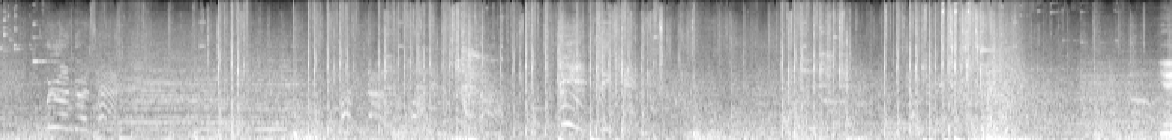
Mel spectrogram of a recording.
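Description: Sustained gunfire rattles through a firefight in Rise of the Tomb Raider, dense bursts of automatic fire and single shots overlapping at close range, with a voice talking over the clash throughout.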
